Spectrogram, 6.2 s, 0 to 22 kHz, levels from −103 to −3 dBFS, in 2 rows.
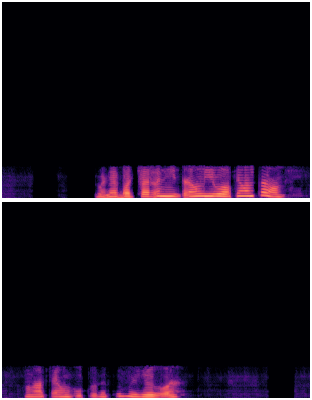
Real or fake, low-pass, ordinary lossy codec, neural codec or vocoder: fake; 3.6 kHz; none; codec, 16 kHz in and 24 kHz out, 0.6 kbps, FireRedTTS-2 codec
